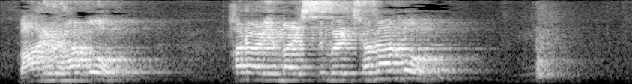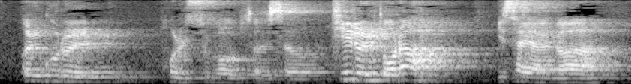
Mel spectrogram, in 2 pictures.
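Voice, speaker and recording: Male pastor, high bright voice, dramatic shouting sermon, strong church-hall echo. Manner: dramatic, acting out the king's and prophet's words, often shouting. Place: church sanctuary. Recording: echoey church hall with faint noise.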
